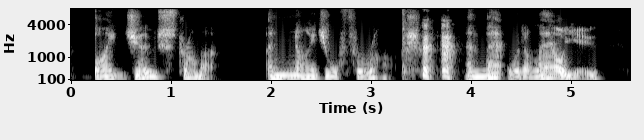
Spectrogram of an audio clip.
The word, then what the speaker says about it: Farage: even more, Kieran, is when you pronounce his name the way it should be pronounced, which is Farage, which is how the rest of his family pronounce it. While Nigel Farage would want the French-sounding pronunciation of his name, I don't know.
